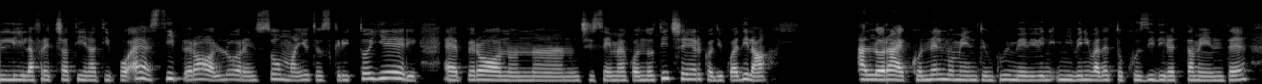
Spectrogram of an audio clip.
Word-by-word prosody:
lì 210 Hz, -1 st, 0 dB
la 205 Hz, 0 st, +4 dB
frecciatina 210 Hz, -1 st, -3 dB
tipo: 200 Hz, -1 st, -3 dB
"Eh 270 Hz, -2 st, +3 dB
sì, 270 Hz, +3 st, -1 dB
però 240 Hz, -2 st, +1 dB
allora, 210 Hz, +1 st, -1 dB
insomma, 200 Hz, +1 st, -3 dB
io 215 Hz, +3 st, -4 dB
ti 210 Hz, -, -11 dB
ho -, -, -5 dB
scritto 205 Hz, +5 st, -6 dB
ieri, 265 Hz, -6 st, +3 dB, 0.2 s
eh 200 Hz, -1 st, +1 dB
però 210 Hz, -1 st, +5 dB
non 190 Hz, -1 st, -3 dB
non 185 Hz, 0 st, -4 dB
ci 195 Hz, +2 st, -6 dB
sei 195 Hz, +1 st, -3 dB
mai 195 Hz, 0 st, -1 dB
quando 200 Hz, +1 st, -1 dB
ti 285 Hz, +5 st, +2 dB
cerco." 240 Hz, -6 st, -1 dB
Di 190 Hz, +1 st, -3 dB
qua 195 Hz, -, +1 dB
e -, -, +3 dB
di 245 Hz, -, +2 dB
là, 190 Hz, -3 st, +3 dB, 1.0 s
allora 220 Hz, -1 st, +7 dB
ecco, 200 Hz, +1 st, 0 dB
nel 225 Hz, +3 st, +1 dB
momento 205 Hz, -2 st, -1 dB
in 195 Hz, -, -3 dB
cui 215 Hz, +2 st, -3 dB
me 200 Hz, -2 st, 0 dB
veni 200 Hz, 0 st, -3 dB
mi 210 Hz, -1 st, +1 dB
veniva 205 Hz, 0 st, +2 dB
detto 210 Hz, -1 st, -3 dB
così 205 Hz, +1 st, -4 dB
direttamente, 200 Hz, +1 st, -1 dB
205 Hz, 200 wpm, -24 LUFS, 195-220 Hz, 1.0 s, allora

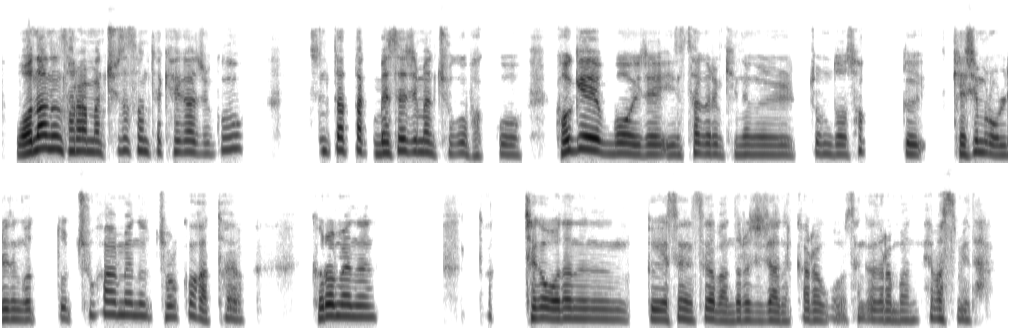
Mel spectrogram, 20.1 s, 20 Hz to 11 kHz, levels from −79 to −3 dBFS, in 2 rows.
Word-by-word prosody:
원하는 225 Hz, +10 st, +10 dB
사람만 195 Hz, -2 st, +3 dB
취사선택해 195 Hz, -2 st, -4 dB
가지고 185 Hz, +6 st, -3 dB, 0.6 s
진짜 200 Hz, +2 st, 0 dB
딱 210 Hz, -5 st, +3 dB
메시지만 180 Hz, +1 st, +2 dB
주고받고 145 Hz, -2 st, -8 dB, 0.3 s
거기에 210 Hz, +4 st, +9 dB
뭐 160 Hz, -1 st, +2 dB
이제 150 Hz, +1 st, 0 dB
인스타그램 150 Hz, +1 st, -4 dB
기능을 145 Hz, 0 st, -6 dB
좀 160 Hz, -2 st, -8 dB
더 150 Hz, 0 st, -2 dB
섞으 160 Hz, -2 st, -6 dB, 0.3 s
게시물을 160 Hz, +1 st, +1 dB
올리는 150 Hz, +1 st, -2 dB
것도 150 Hz, +2 st, -8 dB
추가하면은 215 Hz, -2 st, -2 dB
좋을 185 Hz, 0 st, -5 dB
것 205 Hz, -, -4 dB
같아요. 145 Hz, +1 st, -5 dB, 0.7 s
'그러면은' 185 Hz, 0 st, +2 dB, 1.0 s
'딱 -, -, -19 dB, 0.3 s
제가 170 Hz, 0 st, +2 dB
원하는 155 Hz, -2 st, 0 dB, 0.2 s
그 155 Hz, -, -2 dB
SNS가 150 Hz, 0 st, -1 dB
만들어지지 135 Hz, +1 st, -3 dB
않을까?'라고 135 Hz, +1 st, -6 dB
생각을 145 Hz, -, -7 dB
한번 140 Hz, 0 st, -8 dB
해 -, -, -6 dB
봤습니다. 155 Hz, -3 st, -7 dB
160 Hz, 290 characters per minute, -22 LUFS, 145-185 Hz, 1.0 s, 원하는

